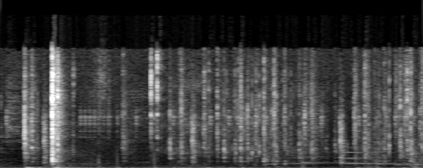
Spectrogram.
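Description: Steady typing on a computer keyboard during game engine coding, close and moderately loud, with irregular rapid key clicks and a heavier thump near the start.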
